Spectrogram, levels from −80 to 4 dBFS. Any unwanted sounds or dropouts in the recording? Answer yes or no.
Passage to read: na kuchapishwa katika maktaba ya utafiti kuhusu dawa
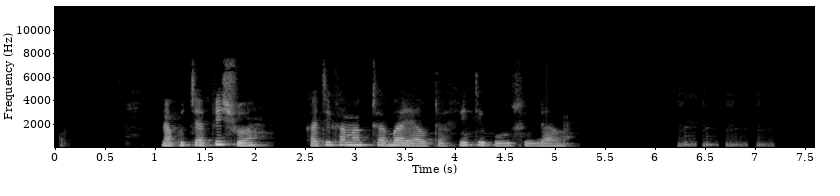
yes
